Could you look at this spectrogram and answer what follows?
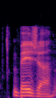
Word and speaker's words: Beja: I will go to Beja next. I'm assuming it's the Spanish pronunciation, like Baja, California.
